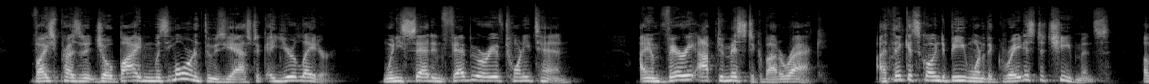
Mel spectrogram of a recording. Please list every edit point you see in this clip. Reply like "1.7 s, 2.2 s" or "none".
1.7 s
